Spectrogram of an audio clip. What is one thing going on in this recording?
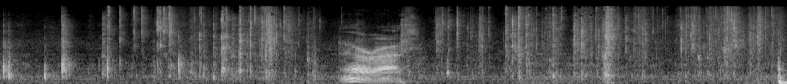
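Plastic wrap crinkles and rustles as hands peel it away.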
